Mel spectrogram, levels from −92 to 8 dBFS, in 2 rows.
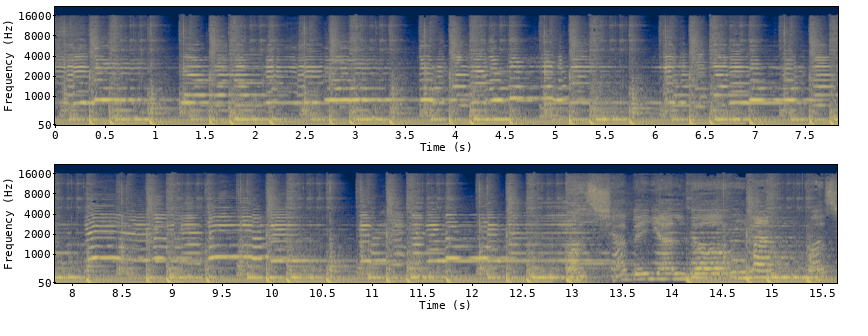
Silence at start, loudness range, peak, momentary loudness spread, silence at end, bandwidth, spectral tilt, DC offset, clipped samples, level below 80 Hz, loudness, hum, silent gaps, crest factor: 0 s; 1 LU; 0 dBFS; 5 LU; 0 s; 17 kHz; -5 dB/octave; under 0.1%; under 0.1%; -24 dBFS; -14 LUFS; none; none; 14 dB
